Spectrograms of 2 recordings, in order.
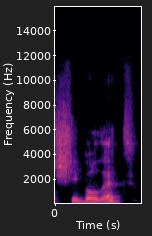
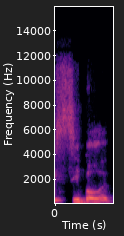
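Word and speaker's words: שִׁבֹּלֶת: ephraim they would say c bullet they couldn't pronounce the shin so this is the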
